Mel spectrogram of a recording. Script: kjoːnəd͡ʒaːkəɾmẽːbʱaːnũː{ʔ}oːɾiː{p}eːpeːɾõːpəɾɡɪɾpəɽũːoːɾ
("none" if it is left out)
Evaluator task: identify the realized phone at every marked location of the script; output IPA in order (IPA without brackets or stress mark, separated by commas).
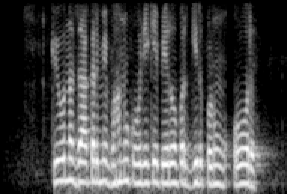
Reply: k, k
